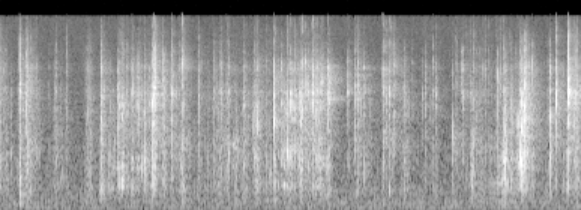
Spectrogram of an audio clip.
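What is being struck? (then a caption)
Thin printed paper sheet. A thin, crumpled printed paper leaflet is rubbed and folded with the fingertips on a table. It produces a steady run of bright, crisp crinkling crackles with no low end. The crackles come in short bursts that swell and fade throughout.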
